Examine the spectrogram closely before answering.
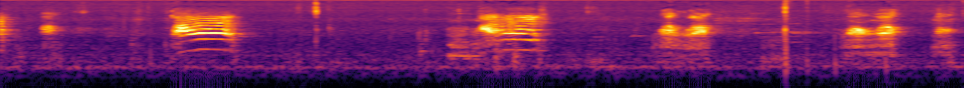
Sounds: Meow, Domestic animals, cat meowing, Cat, Animal

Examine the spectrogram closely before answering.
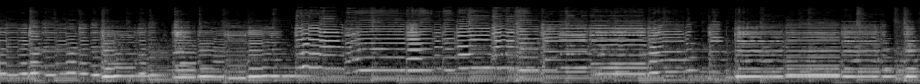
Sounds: Musical instrument, Music, fiddle

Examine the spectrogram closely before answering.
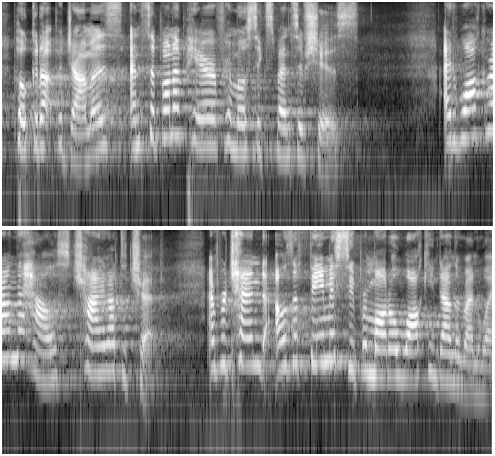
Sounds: Speech, monologue, Female speech

